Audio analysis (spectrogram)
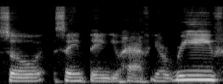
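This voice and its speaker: At a moderate pace, a woman with a fairly low pitch and a bright, sharp tone speaks with lively intonation over a very clean recording with a silent background. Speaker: event planner and designer. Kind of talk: live stream tutorial. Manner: halting, many fillers.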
